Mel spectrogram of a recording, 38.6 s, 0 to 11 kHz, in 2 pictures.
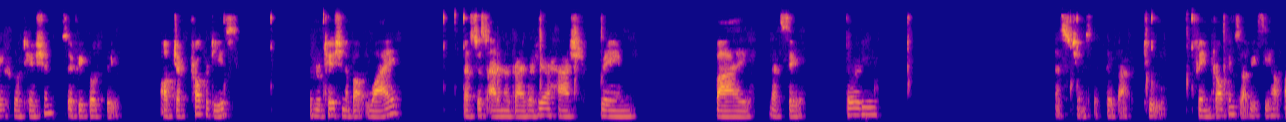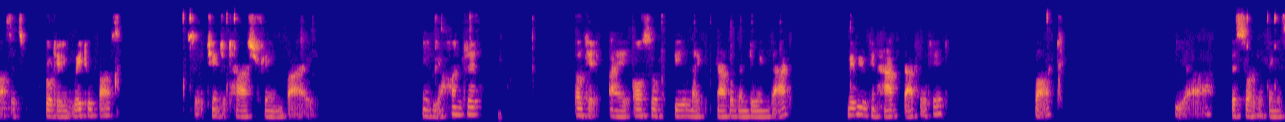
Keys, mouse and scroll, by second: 3.4 click, 4.9-6.7 drag, 6.9-12.8 drag, 13.2-13.6 scroll up 1, 13.6 scroll down 1, 13.8 shift+space, 15.5 shift+space, 18.3 click, 18.5 shift+space, 20.0 shift+space, 22.1-26.5 drag, 24.0 BackSpace, 26.1 0, 27.4 shift+space, 28.9 shift+space, 29.3 ctrl+middle click, 30.0 middle click, 30.7 ctrl+middle click, 31.9 middle click, 35.0-38.1 drag, 38.3-38.5 drag.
